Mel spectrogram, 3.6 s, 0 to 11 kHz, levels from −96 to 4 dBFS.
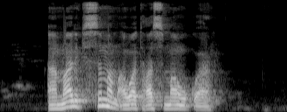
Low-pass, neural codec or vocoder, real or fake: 9.9 kHz; vocoder, 44.1 kHz, 128 mel bands every 512 samples, BigVGAN v2; fake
